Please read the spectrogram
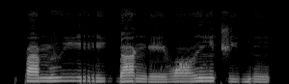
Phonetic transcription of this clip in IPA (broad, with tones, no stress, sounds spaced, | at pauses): p a˦ m v iː˦ r i˨ ɡ͡b a˦ ŋ eː˨ β ɔ˦ ɣ ĩ˦ t͡ʃ i˨ b ĩ˨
